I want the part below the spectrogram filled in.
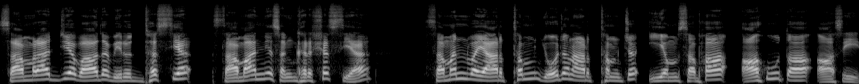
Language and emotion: Sanskrit, neutral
